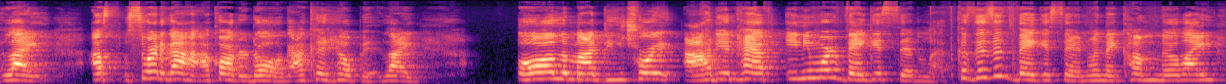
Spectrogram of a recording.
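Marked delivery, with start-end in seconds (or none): none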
